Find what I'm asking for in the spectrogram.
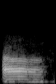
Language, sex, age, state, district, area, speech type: Odia, male, 45-60, Odisha, Sambalpur, rural, conversation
